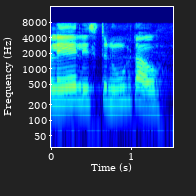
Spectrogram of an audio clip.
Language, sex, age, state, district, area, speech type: Punjabi, female, 45-60, Punjab, Pathankot, rural, read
